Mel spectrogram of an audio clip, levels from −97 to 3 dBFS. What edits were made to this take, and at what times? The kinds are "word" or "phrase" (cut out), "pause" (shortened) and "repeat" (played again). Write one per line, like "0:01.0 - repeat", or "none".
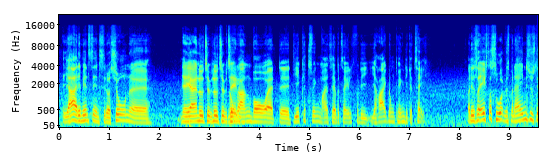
0:03.1 - repeat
